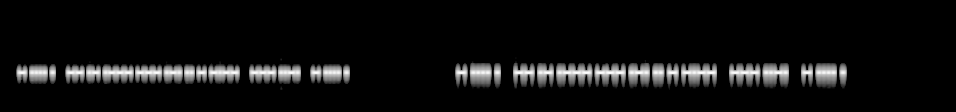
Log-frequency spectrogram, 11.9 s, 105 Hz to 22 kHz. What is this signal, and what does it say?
Morse code, heard as a keyed tone, about 52 wpm, 700 Hz. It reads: THE MAJORITY OF THE THE MAJORITY OF THE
